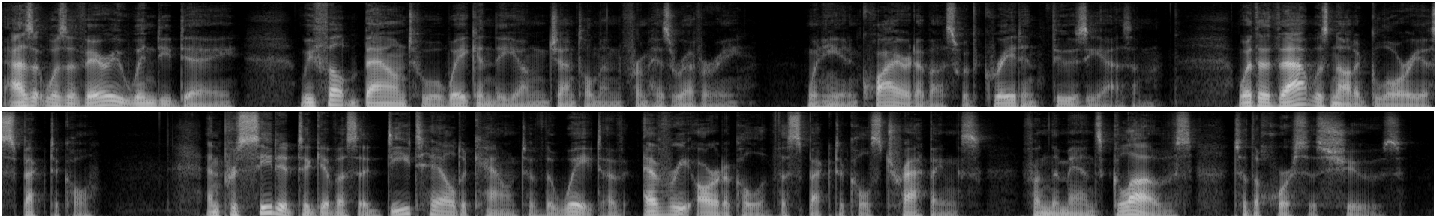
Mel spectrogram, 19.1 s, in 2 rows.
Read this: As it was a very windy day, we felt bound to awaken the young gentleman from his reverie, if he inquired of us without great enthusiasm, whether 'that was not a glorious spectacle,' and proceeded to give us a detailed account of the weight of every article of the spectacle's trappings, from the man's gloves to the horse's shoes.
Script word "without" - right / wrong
wrong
